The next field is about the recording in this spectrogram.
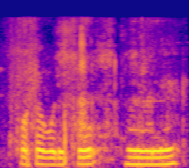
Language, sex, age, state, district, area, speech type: Odia, male, 18-30, Odisha, Nabarangpur, urban, spontaneous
